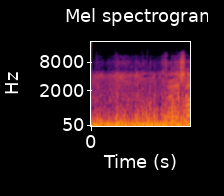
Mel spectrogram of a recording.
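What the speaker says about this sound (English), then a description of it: "it's very windy!" Strong wind buffets the microphone on an exposed Peak District hilltop near Kinder Downfall, a loud steady low roar that covers the whole short stretch.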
